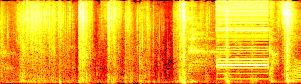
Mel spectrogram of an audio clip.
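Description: Scattered clicks and rustling noises, then about four seconds in a steady buzzer tone sounds for about a second and cuts off abruptly.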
